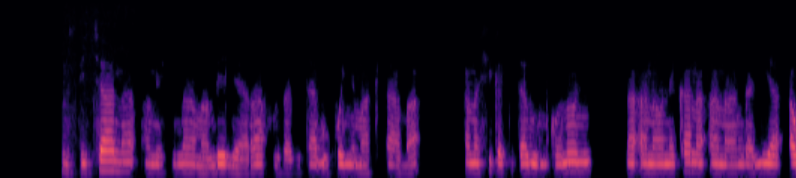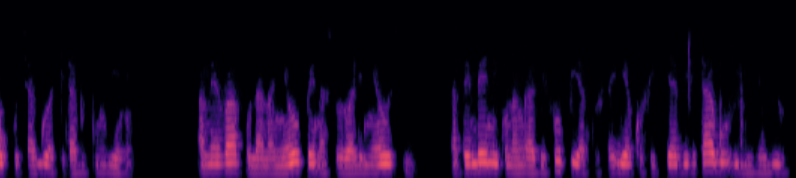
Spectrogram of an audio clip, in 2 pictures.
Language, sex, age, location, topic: Swahili, male, 50+, Nairobi, education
